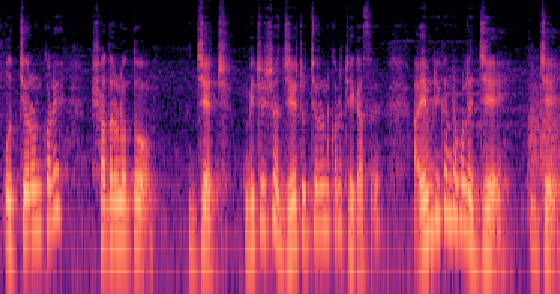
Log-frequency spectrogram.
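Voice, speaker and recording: A man's voice: fairly high pitch, warm tone. A man teaching letter pronunciation in a casual video lesson, speaking informally to viewers as friends and restarting words mid-phrase. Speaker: English teacher. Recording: dull lo-fi sound.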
